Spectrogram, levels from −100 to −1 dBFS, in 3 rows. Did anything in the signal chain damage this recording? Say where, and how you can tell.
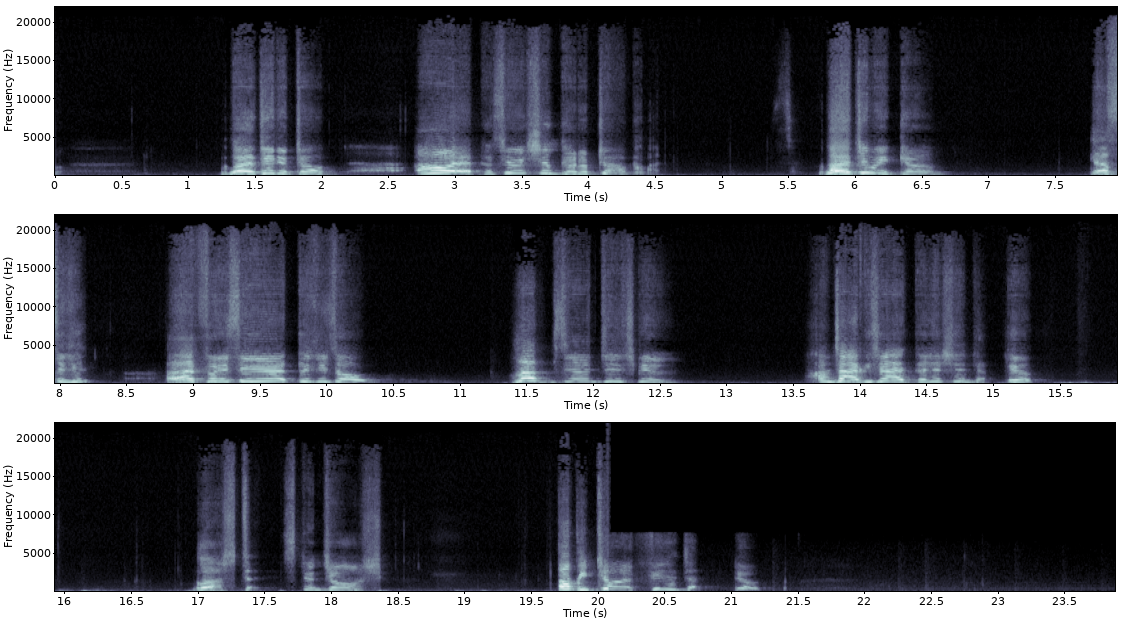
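Yes. At 20.07 s the sound abruptly turns duller and boxier and stays that way to the end, a few decibels quieter, with no gap at the change. The likely cause is the input switching to a poorer device mid-recording. On a spectrogram, energy above 7.6 kHz vanishes at that instant, leaving a flat ceiling, and a new faint noise floor appears well below the signal. The waveform shows a slight step down in level.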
